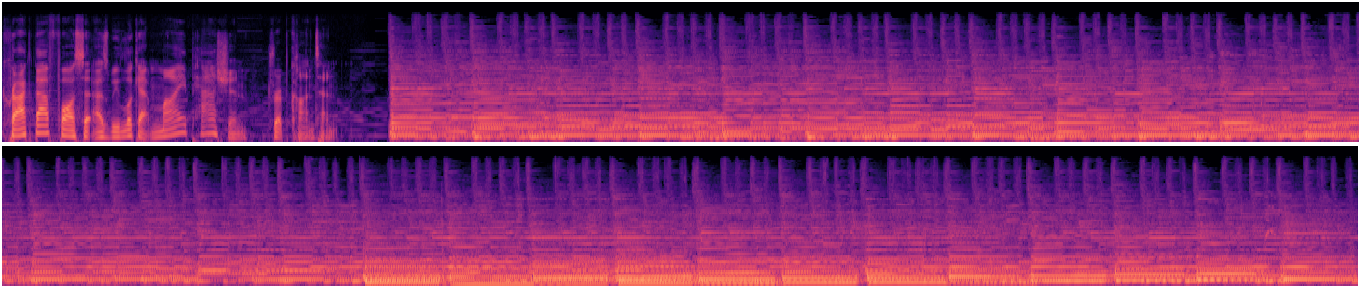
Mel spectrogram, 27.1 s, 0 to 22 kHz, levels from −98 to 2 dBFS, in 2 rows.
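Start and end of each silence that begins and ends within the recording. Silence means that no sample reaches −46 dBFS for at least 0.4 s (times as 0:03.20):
0:03.34–0:03.86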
